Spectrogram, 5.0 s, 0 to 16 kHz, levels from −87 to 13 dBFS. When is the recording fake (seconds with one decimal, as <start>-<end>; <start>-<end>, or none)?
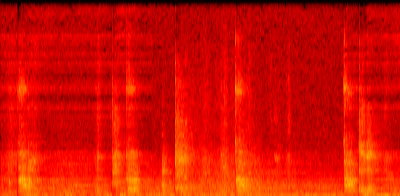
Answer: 0.0-1.9; 4.3-5.0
